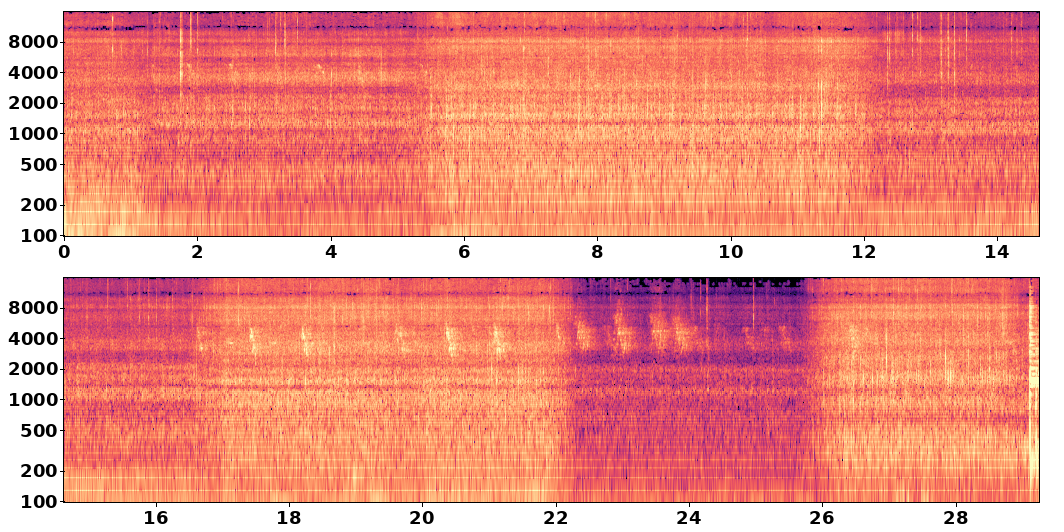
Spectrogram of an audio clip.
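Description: Outdoor cooking ambience: a meat and vegetable stew simmering in a cast-iron kazan over a wood fire, with a low rumble underneath. The background changes abruptly several times, and a few light clicks come partway through.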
